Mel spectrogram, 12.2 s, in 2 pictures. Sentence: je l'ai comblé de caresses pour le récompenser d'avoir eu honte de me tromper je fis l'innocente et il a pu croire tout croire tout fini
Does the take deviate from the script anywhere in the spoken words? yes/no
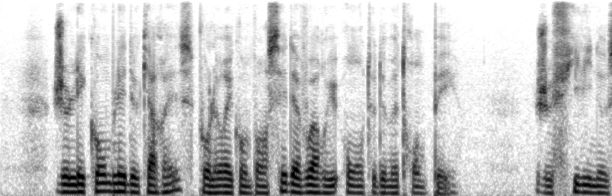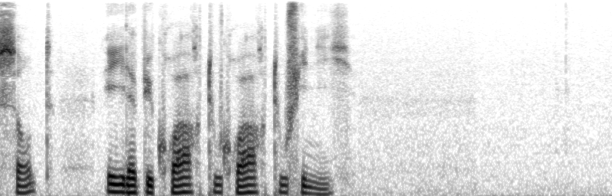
no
